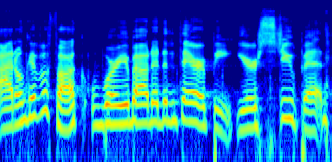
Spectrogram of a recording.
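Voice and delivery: put-on flat-out blunt, old-school dad voice. Imitating a friend's blunt advice: imitating Des as blunt eighties dad. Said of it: "he's literally like an eighties dad".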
